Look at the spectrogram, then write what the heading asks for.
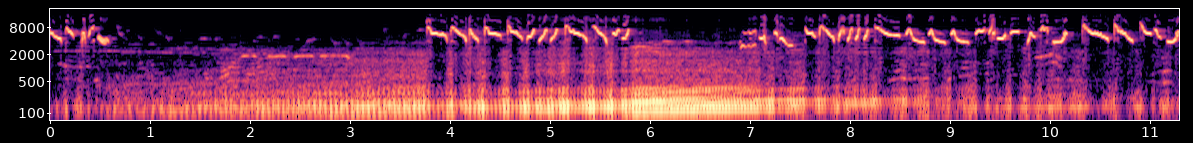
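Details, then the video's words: White-eye (Zosterops), a kept songbird in Indonesia prized for imitating other birds, singing in rapid bursts of high, looping whistled notes separated by pauses, with a rumbling vehicle passing in the background. "Pleci Gacor Ngalas Ngeroll (Zosterops)"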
